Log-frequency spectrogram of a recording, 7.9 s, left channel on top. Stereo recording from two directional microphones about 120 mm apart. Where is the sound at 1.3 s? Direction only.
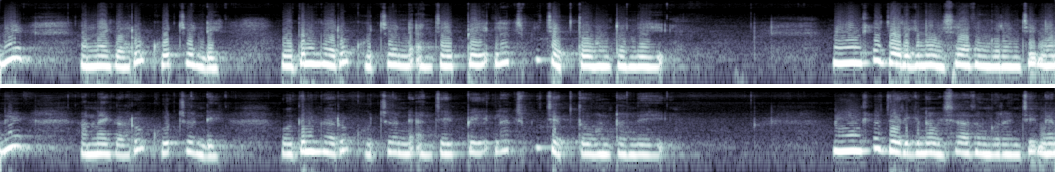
15° left (ahead or behind).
